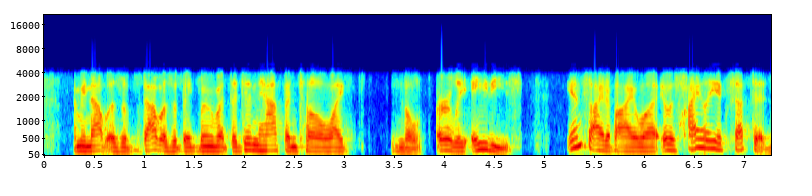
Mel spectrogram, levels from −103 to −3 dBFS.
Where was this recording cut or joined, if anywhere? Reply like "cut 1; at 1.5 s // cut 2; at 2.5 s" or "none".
cut 1; at 5.1 s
